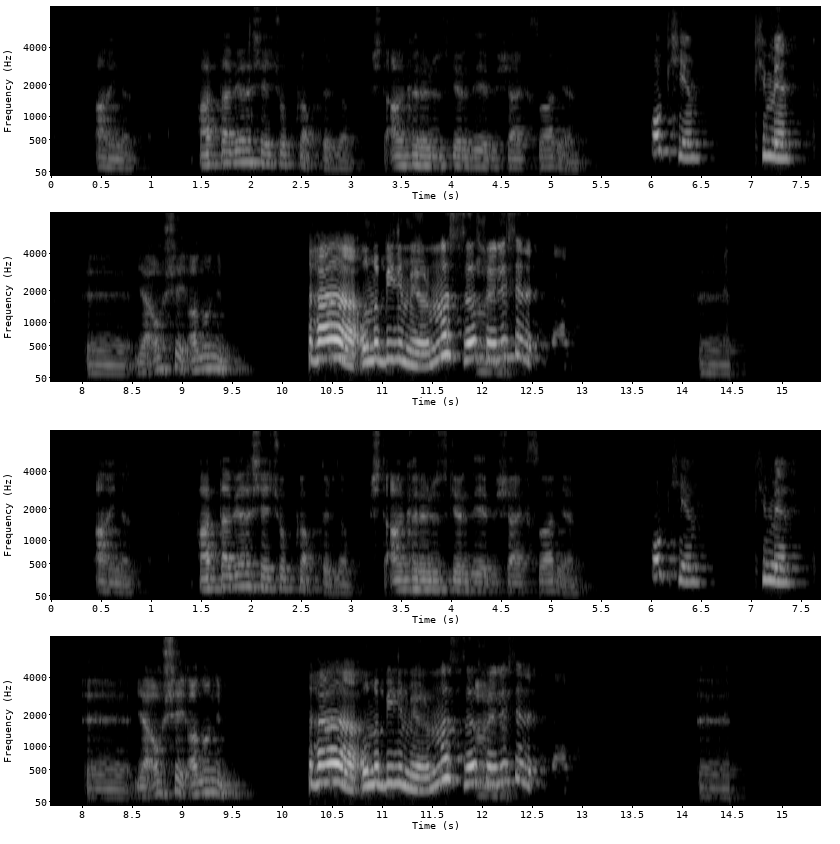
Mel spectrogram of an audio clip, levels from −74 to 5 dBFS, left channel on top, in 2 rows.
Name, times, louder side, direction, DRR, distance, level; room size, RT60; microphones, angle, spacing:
voice 1, 0.4-0.9 1.5-5.3 8.0-9.6 11.9-12.3 14.1-14.5, right 2 dB, 65° right, 2.3 m, -40 dB
voice 2, 6.0-6.5 7.0-7.4 10.3-12.9, left 2 dB, 50° left, 2.1 m, -26 dB
29.5 x 12.5 x 2.7 m
head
